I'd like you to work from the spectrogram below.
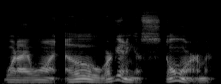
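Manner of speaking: normal talking voice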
